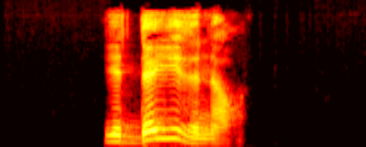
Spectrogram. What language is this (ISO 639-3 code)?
kab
